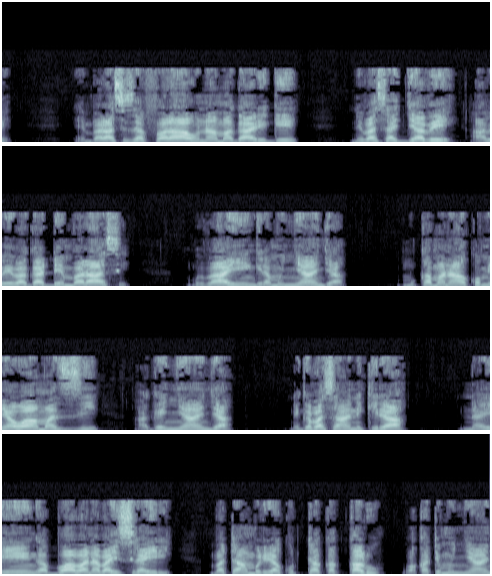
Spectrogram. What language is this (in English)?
Ganda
